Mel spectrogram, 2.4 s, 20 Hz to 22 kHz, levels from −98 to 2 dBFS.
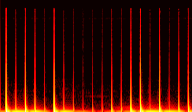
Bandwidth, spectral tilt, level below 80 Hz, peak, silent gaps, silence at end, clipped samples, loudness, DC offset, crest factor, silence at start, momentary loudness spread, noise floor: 8.6 kHz; -7.5 dB/octave; -26 dBFS; -2 dBFS; none; 0 s; under 0.1%; -28 LUFS; under 0.1%; 20 dB; 0 s; 20 LU; -44 dBFS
